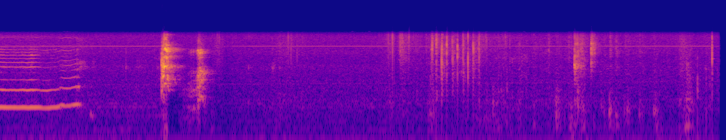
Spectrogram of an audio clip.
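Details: Whippet indoors: a long high whine at the start, then a sharp bark, followed by rapid scratchy sniffing and shuffling sounds and another short yip near the end.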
